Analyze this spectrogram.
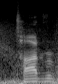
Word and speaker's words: ToD: ToD rhymes with God.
